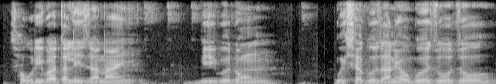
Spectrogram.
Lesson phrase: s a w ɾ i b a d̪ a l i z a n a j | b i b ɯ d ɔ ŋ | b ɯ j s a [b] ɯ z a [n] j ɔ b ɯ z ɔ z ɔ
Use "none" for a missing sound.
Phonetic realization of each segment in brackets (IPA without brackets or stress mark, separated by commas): ɡ, n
